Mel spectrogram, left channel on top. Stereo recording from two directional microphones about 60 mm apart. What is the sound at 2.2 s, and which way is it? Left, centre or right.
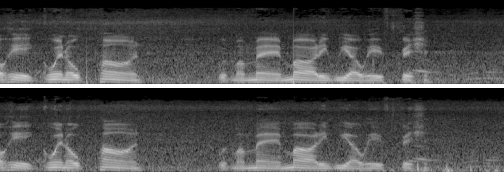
Speech, left.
